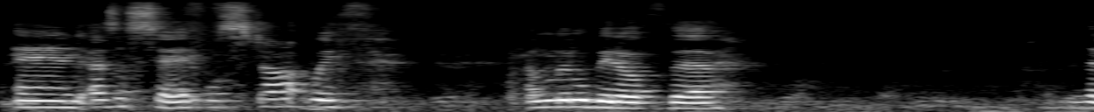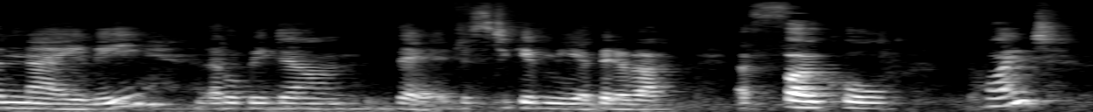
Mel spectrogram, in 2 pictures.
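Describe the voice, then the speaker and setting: Aussie lady teaching painting, kinda croaky, chatty, echoey room with a bit of hiss. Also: mid-range voice, slow, pauses often, a little mellow. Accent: Australian. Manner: chatty, explaining step by step. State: croaky from flu. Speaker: art teacher. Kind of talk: tutorial narration. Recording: echoey room, faint noise.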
